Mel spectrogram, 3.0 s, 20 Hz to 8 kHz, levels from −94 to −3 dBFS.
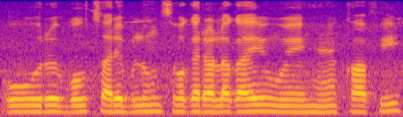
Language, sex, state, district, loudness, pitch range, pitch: Hindi, female, Haryana, Jhajjar, -15 LUFS, 160-165 Hz, 165 Hz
